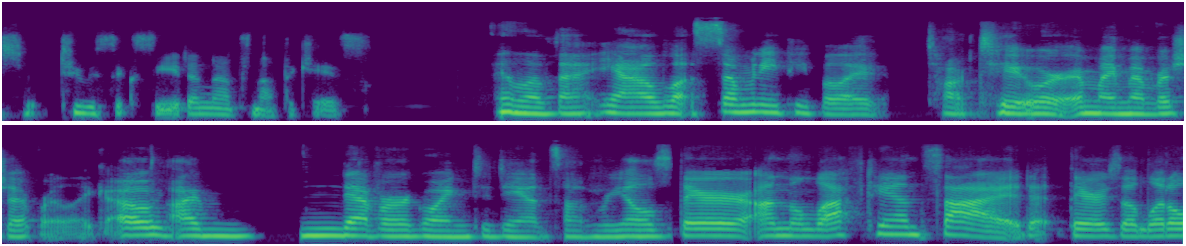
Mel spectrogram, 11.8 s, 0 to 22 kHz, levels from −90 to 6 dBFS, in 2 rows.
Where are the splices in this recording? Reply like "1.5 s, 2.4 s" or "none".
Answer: 6.7 s, 9.2 s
